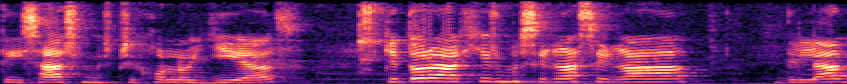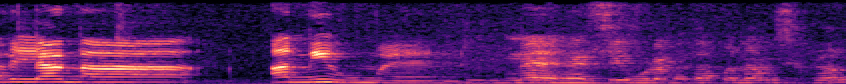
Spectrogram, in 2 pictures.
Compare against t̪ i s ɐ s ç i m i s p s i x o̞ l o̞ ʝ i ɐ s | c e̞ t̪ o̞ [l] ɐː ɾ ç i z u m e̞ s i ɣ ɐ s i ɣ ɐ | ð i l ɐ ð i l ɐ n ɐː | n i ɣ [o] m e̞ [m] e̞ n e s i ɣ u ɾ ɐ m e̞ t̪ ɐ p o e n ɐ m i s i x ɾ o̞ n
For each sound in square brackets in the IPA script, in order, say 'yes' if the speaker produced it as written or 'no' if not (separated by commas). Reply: no, no, no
